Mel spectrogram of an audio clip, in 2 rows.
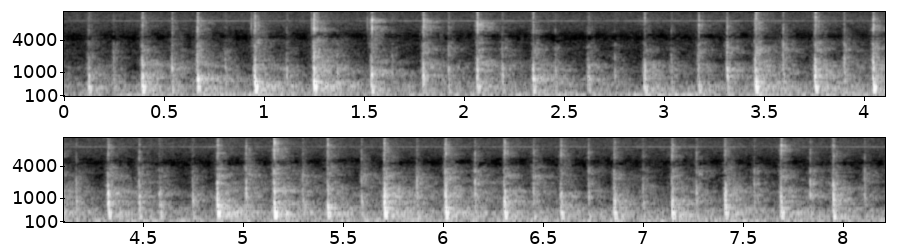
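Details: Demonstration of manual chest percussion with cupped hands for postural drainage of the left lower lobe posterior segment, patient prone on a table with a pillow under the chest: rapid, steady hollow popping claps about three per second, shown for 90 seconds.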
